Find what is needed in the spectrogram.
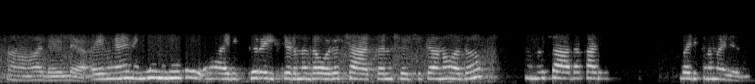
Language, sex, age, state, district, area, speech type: Malayalam, female, 18-30, Kerala, Palakkad, rural, conversation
